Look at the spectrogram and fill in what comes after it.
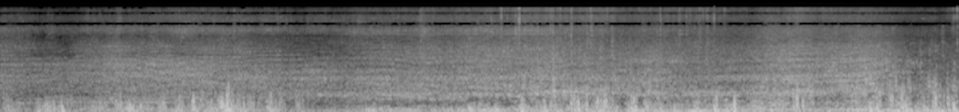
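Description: Lada Niva's engine running as it crawls over dirt mounds and passes close by, getting louder in the second half. Heavy wind buffeting on the microphone.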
